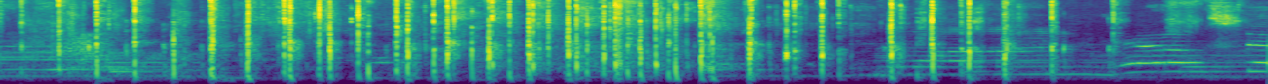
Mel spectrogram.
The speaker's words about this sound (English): Clap, applause.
